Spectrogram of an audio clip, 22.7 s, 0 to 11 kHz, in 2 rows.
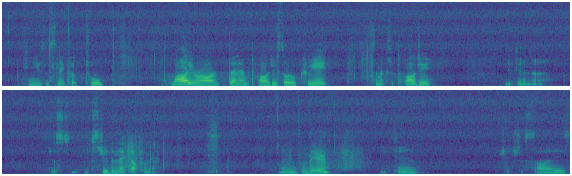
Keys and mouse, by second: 3.2-4.8 drag, 5.2 middle click, 8.7 middle click, 9.4 KP_3, 11.2 f, 16.2-17.4 middle drag, 17.9 g, 18.9 KP_1, 20.0-22.2 drag.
